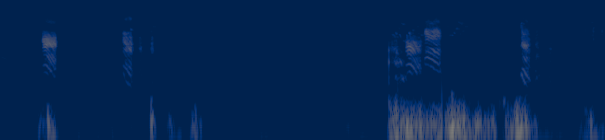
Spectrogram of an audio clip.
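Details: Jungle babblers eating bugs on a farm: harsh, grating chatter in short scattered bursts, then a longer noisy squabble, over low rumbling background noise.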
